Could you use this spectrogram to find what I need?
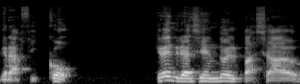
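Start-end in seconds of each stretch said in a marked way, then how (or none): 0.0-0.8 gráfico with the final syllable -co stressed, said grafiCO. Showing how gráfico sounds if stressed at the end: stress on last syllable co. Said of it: "Si fuera la última sílaba, la palabra sonaría".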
